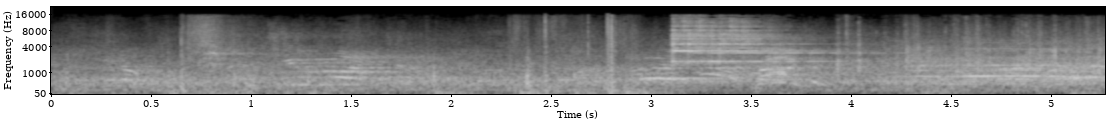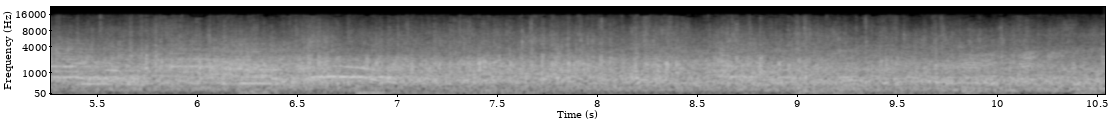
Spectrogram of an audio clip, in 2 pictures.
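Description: Boxing ring bell struck about three seconds in, a clear ringing tone that dies away within a second, signalling the end of the round. Around it the arena crowd shouts and cheers, louder after the bell, with a couple of sharp thumps before it.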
